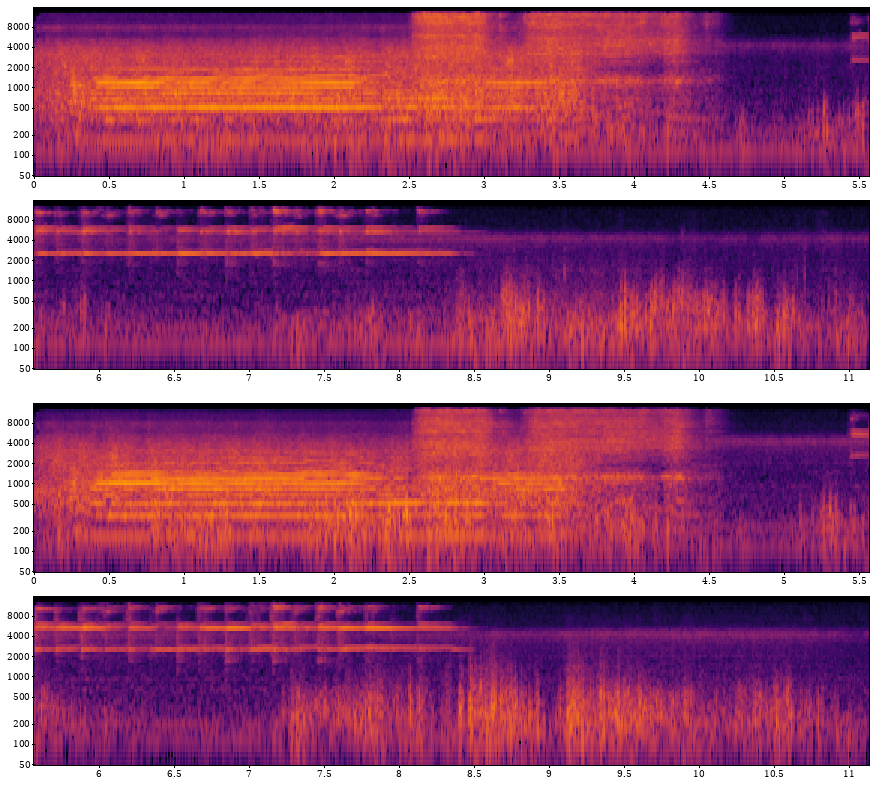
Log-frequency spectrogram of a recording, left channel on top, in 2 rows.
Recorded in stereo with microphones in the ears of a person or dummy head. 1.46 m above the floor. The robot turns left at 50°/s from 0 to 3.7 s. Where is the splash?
100° left, 1.8 m; by 4.6 s 40° left, 1.8 m.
